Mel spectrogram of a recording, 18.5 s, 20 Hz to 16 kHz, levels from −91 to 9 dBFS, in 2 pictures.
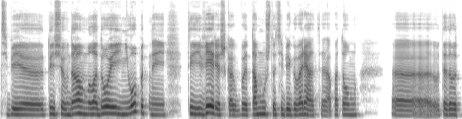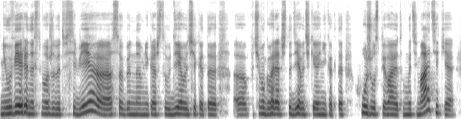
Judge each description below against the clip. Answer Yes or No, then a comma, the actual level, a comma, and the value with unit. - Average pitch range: No, narrow, 2.2 semitones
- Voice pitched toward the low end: No, medium, 175 Hz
